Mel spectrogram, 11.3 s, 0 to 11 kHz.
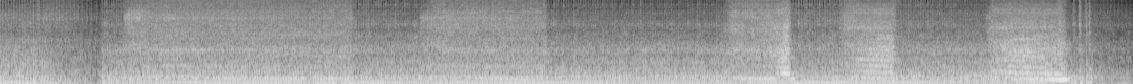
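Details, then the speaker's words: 1943 Ford 9N backhoe tractor engine started: catches and settles into a lumpy, uneven idle with a couple of rev blips; runs rough, block has several cracks. "damn you uh she runs not going to say she runs well she needs some help"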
